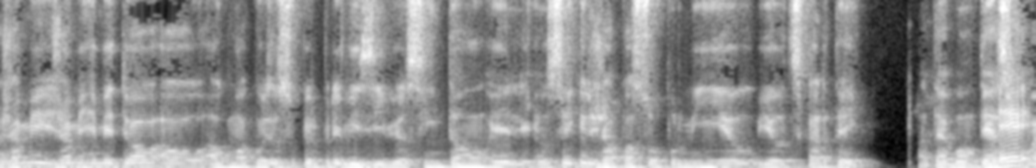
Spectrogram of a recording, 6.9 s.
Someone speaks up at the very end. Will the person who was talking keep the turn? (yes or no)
no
